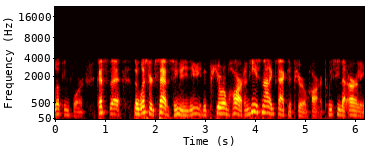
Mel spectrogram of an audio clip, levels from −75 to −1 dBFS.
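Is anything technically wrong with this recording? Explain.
Yes. G.723.1 codec damage runs throughout: its long frames and slowly updated voice model, consistent with roughly 6 kbit/s, blur consonants and leave the speech hoarse and muffled, with nothing above 3.8 kHz.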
